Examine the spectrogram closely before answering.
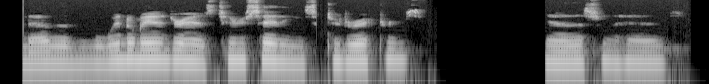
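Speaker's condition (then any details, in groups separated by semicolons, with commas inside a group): Parkinson's disease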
